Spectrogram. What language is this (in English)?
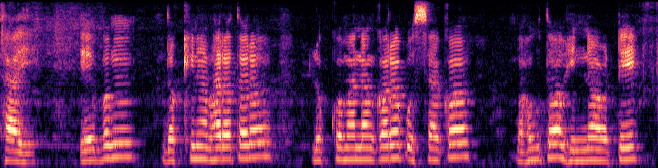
Odia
